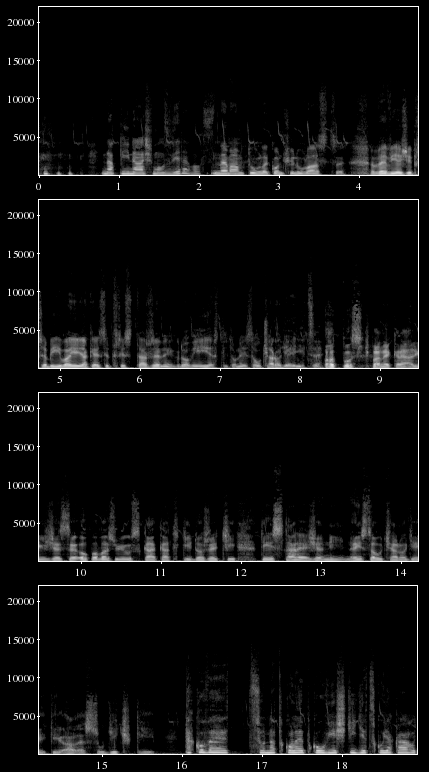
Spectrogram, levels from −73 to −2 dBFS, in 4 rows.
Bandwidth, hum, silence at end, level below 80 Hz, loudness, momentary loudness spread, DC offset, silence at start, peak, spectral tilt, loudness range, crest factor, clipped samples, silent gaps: 12.5 kHz; none; 0 s; -50 dBFS; -27 LUFS; 12 LU; under 0.1%; 0 s; -4 dBFS; -6.5 dB/octave; 5 LU; 22 dB; under 0.1%; none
